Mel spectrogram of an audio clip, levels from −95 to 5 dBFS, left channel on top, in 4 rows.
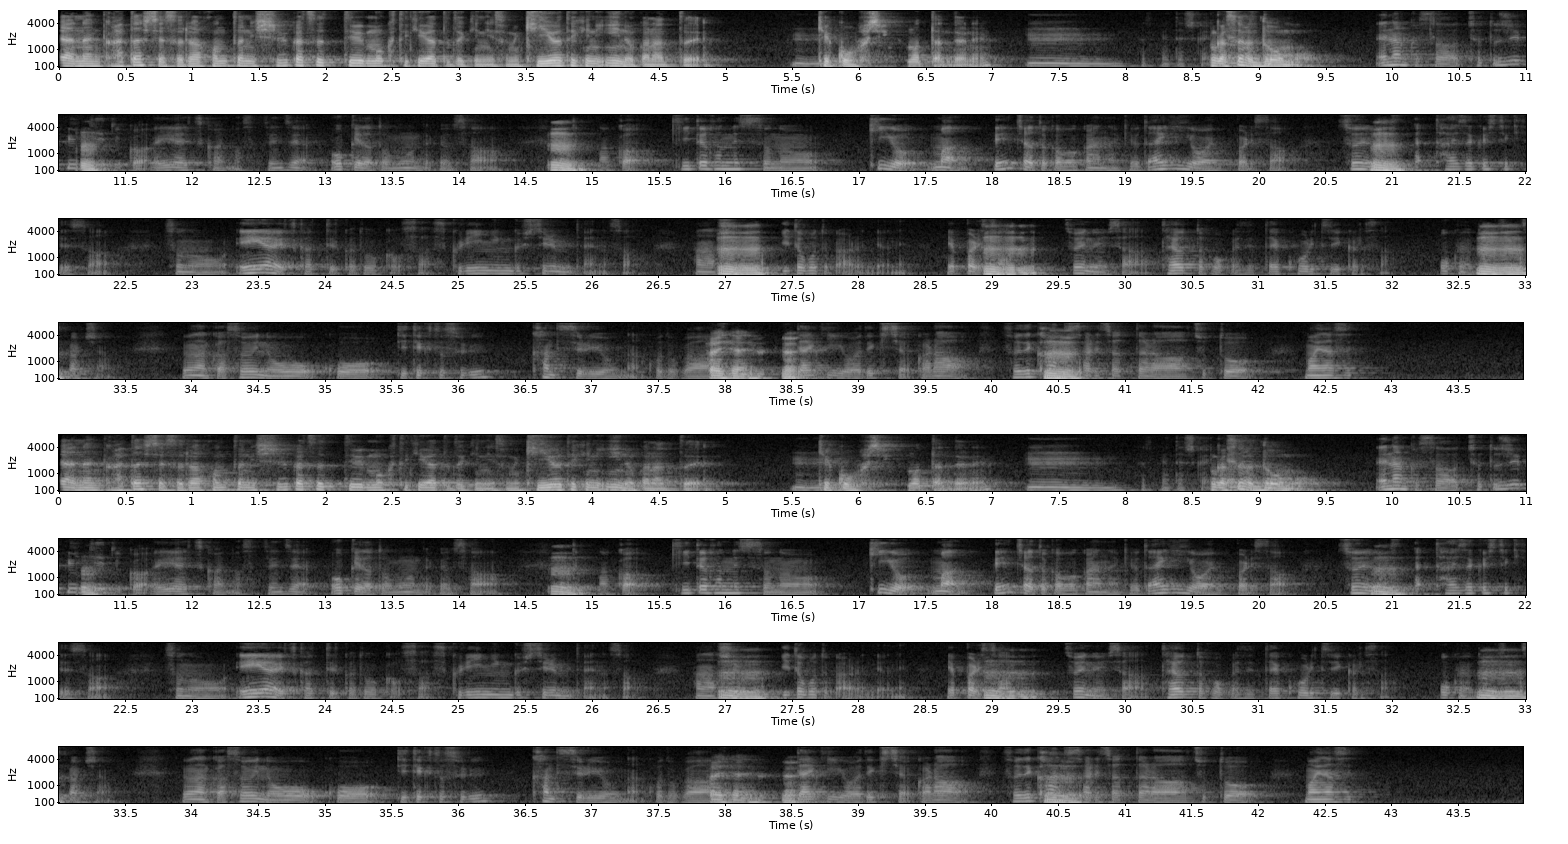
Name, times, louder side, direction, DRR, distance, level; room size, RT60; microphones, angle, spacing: voice 1, 0.0-4.9 5.7-7.0 8.6-9.4 11.2-11.3 14.7-15.0 20.8-21.1 26.9-27.3 28.9-29.3 32.6-33.0 37.9-38.6 40.4-40.7, left 5 dB, 55° left, 13 dB, 0.3 m, -26 dB
voice 2, 5.5-5.9 7.2-8.0 8.3-9.0 9.9-14.3 14.6-14.7 15.0-16.7 17.1-20.2 20.6-21.0 21.3-22.4 22.8-27.2 27.5-28.4 28.7-29.1 29.6-32.0 32.4-32.7 33.1-36.2 36.6-37.9 38.5-42.7, equal, 5° right, 6 dB, 0.5 m, -39 dB
8.9 x 5.1 x 7.0 m, 0.82 s
head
